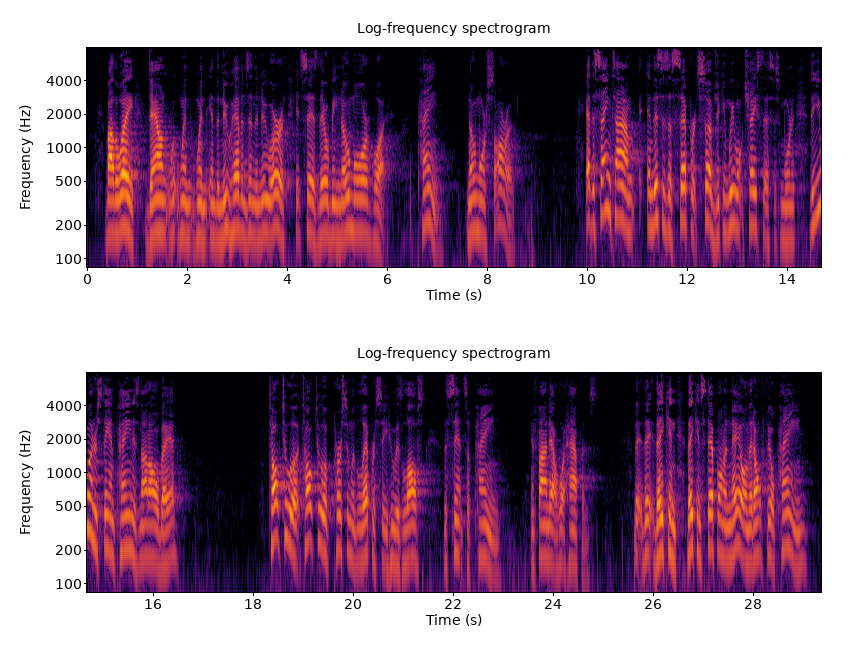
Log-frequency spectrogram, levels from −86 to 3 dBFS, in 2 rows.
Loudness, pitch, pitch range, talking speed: -25 LUFS, 170 Hz, 155-195 Hz, 180 wpm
